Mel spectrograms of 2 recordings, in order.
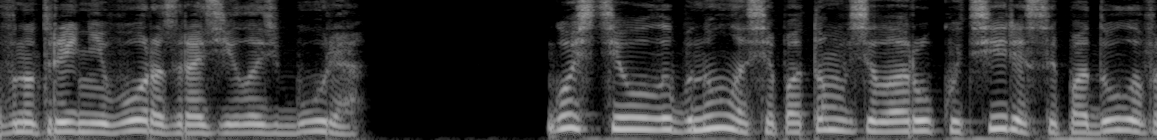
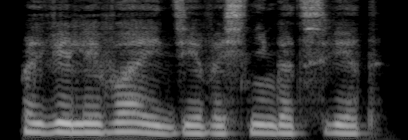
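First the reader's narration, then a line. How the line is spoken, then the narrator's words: Snow witch speaking quietly. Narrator (Russian): тихо заговорила снежная ведьма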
